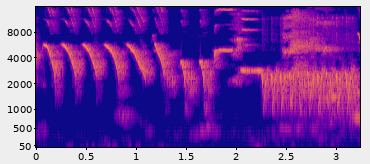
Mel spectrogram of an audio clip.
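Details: Canary song for prompting reluctant canaries: a series of about eight loud downslurred whistles repeated evenly, followed by a high thin note and a long, even buzzy trill.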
